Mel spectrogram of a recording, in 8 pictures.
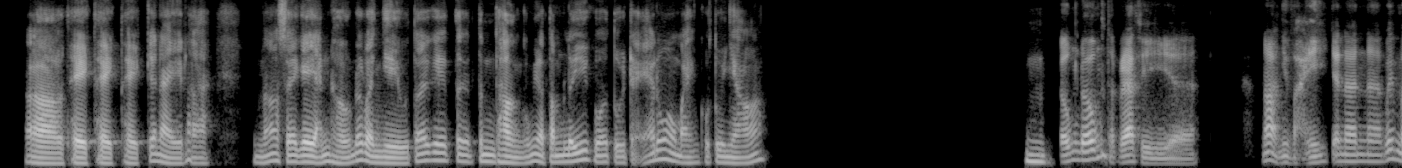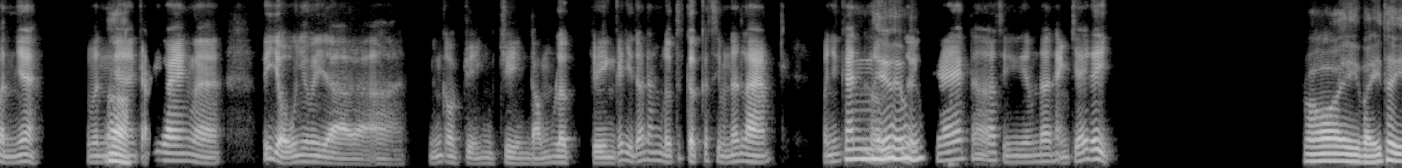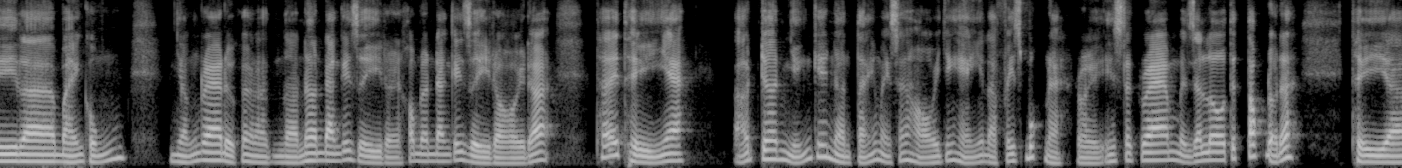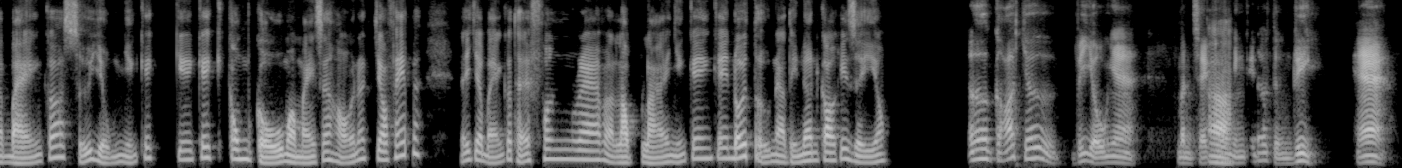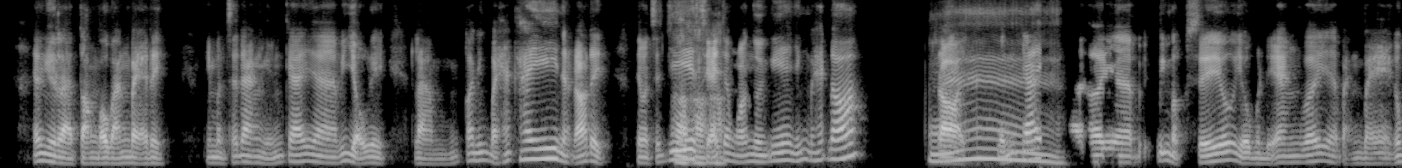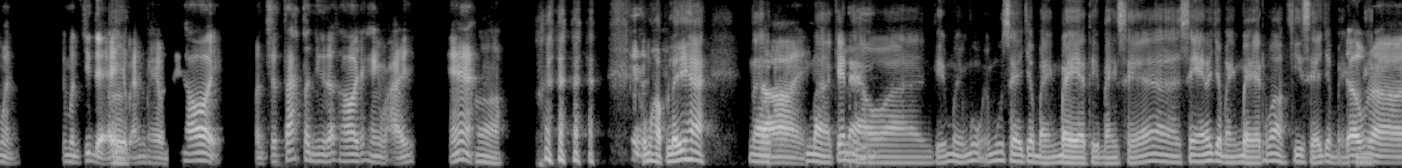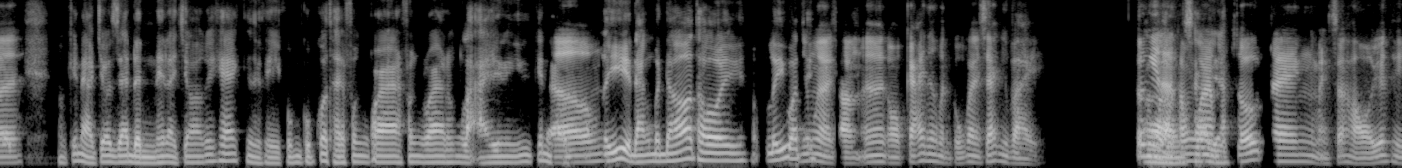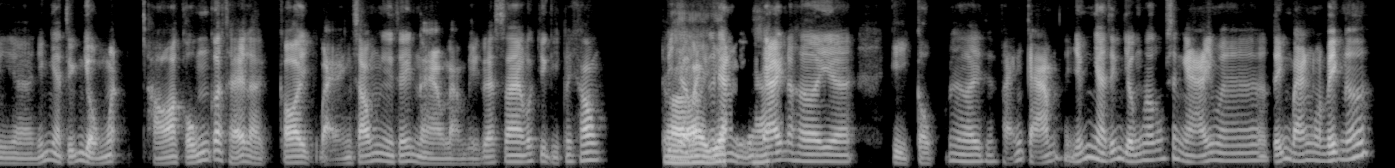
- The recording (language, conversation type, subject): Vietnamese, podcast, Bạn chọn đăng gì công khai, đăng gì để riêng tư?
- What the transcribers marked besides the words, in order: tapping; other background noise; drawn out: "À!"; in English: "tag"; laugh; unintelligible speech; in English: "share"; in English: "share"; unintelligible speech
